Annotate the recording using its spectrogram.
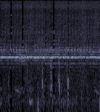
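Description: A steady high-pitched tone that holds one pitch without a break, with a few faint short clicks in the first second.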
